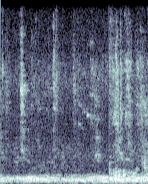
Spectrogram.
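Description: Pied racer pigeons, a tagged pair, giving soft repeated low coos at close range over a steady murmur of background noise.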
